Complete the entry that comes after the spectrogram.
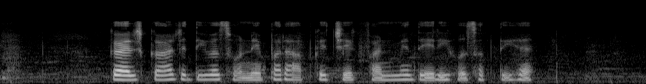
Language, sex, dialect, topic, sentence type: Hindi, female, Marwari Dhudhari, banking, statement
